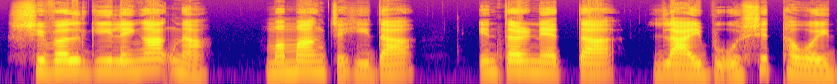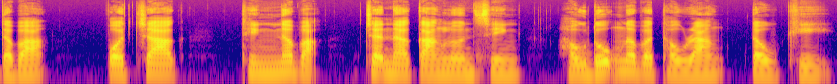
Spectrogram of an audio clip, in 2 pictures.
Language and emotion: Manipuri, neutral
